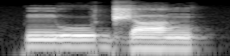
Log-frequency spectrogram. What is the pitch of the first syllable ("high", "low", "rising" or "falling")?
high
